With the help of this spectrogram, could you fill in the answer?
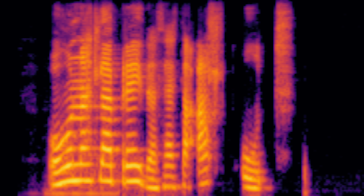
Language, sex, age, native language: Icelandic, female, 60-69, Icelandic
